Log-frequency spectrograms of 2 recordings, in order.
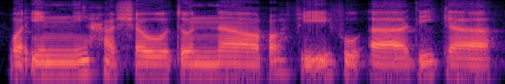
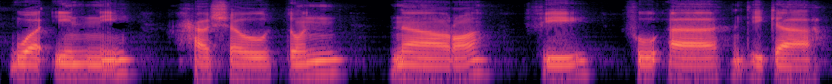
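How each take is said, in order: First: The sentence is said at normal speed. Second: The sentence is said somewhat slowly. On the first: "let me go even faster, at normal speed" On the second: "Let me do it again just a little bit faster"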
